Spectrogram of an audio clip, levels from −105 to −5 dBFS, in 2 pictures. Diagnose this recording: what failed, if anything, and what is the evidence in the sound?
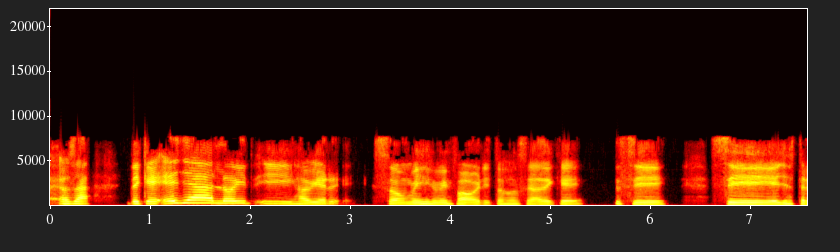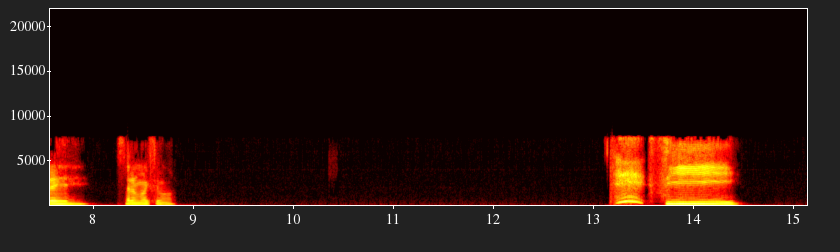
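Two brief smears in the speech, at 1.6 s and 13.72 s, where the sound briefly repeats itself instead of dropping out. This is concealed Bluetooth headset packet loss on the wireless link: about 15 ms, then 7.5 ms of mSBC audio went missing, and the receiver patched each gap with a copy of the best-matching recent waveform.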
